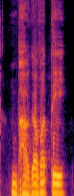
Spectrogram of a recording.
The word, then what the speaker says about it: Bhagavati: Chữ B đứng một mình thì chúng ta đọc là B. Chữ B ghép chung với chữ H chúng ta đọc là B. Bhagavati, Bhagavati, Ashta, Ashta.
